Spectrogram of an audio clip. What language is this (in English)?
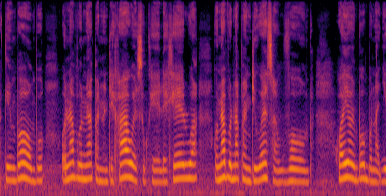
Kinga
